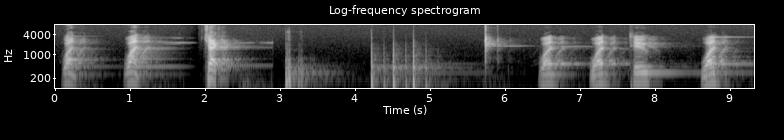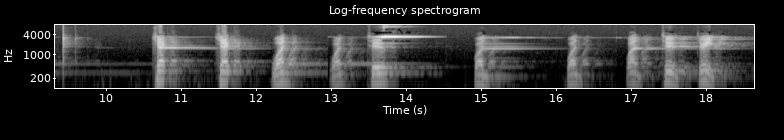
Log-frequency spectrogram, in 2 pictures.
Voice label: Sound Check check 1 2, static voices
